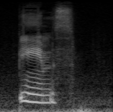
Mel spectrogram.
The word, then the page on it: beams: American English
